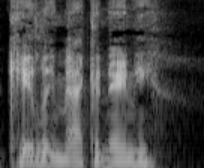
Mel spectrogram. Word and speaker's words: Kayleigh McEnany: Kayleigh McEnany.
